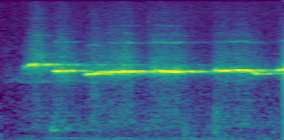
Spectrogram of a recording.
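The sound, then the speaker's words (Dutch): A woman whistles a simple tune, a thin, steady high tone held almost level with slight wavering and a few brief breaks, alone without talk. “Ze probeerde iets te fluiten, net zoals haar vader dat vroeger deed toen ze samen wandelden.”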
